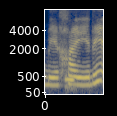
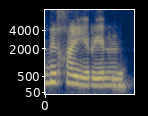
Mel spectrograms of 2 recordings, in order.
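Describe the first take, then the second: First: The last word ends without a final n sound. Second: The last word ends with a final n sound. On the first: The speaker calls it wrong. "Gimana cara baca tanwin?" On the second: The speaker calls it right. "Ada tanwin di huruf ro"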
